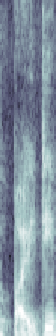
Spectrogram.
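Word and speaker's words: piety: इसको पाइटी पढ़ना अक्सर बच्चे गलत प्रोनाउंस करते हैं, पिटी पढ़ते हैं। पिटी का मतलब तरस होता है, ये पाइटी है, इसका मतलब होता है तकवा, परहेज़गारी।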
